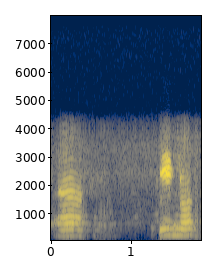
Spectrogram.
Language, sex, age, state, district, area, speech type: Kannada, female, 45-60, Karnataka, Chitradurga, urban, conversation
